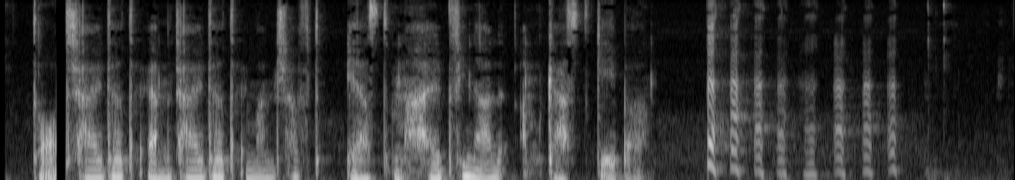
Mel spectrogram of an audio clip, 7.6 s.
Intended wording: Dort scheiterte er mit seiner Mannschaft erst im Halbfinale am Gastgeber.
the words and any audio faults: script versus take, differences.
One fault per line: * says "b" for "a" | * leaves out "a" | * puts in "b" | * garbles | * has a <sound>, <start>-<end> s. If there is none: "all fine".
* has a dropout, 0.4-0.5 s
* says "scheiterte" for "seiner"
* has a laugh, 5.3-6.8 s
